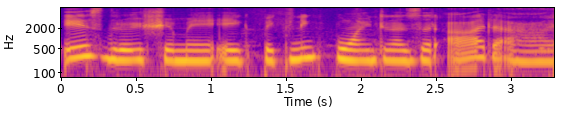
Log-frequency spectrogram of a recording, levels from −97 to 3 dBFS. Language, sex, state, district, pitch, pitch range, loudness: Hindi, female, Jharkhand, Palamu, 230 Hz, 225-250 Hz, -16 LUFS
